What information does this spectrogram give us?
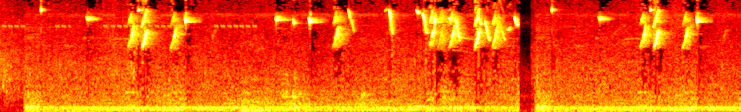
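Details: Saffron finches noisily chirping, clusters of quick sharp descending high notes separated by short gaps, with a thin continuous high tone and a low hum underneath.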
